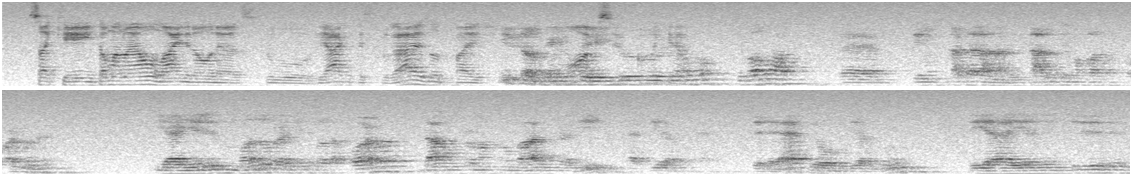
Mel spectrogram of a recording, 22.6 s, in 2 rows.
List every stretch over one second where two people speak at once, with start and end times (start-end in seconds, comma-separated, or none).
5.0-6.9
